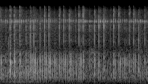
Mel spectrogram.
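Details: Fast, steady mechanical tapping with a high whine from a radial shockwave applicator (Storz Medical) worked along the thoracic region of the back, in a session treating spinal hernia, protrusion and osteochondrosis.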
